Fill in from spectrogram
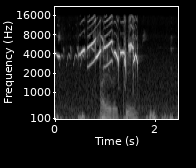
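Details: Powerful song of a Bahian yellow-bellied seedeater in full form: a high opening note, then rising whistled slurs and buzzy falling notes in rapid sequence, while a man speaks encouragingly over the middle.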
